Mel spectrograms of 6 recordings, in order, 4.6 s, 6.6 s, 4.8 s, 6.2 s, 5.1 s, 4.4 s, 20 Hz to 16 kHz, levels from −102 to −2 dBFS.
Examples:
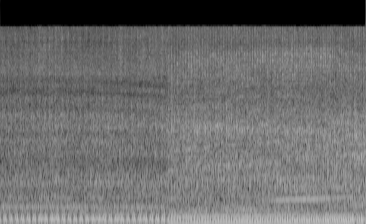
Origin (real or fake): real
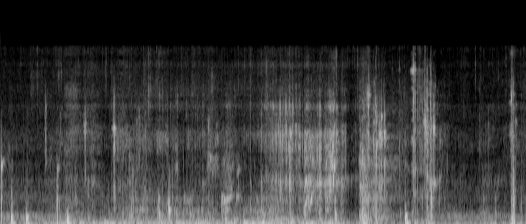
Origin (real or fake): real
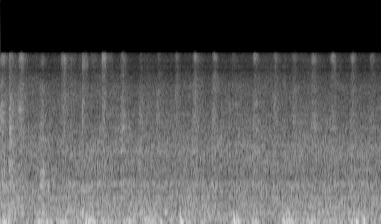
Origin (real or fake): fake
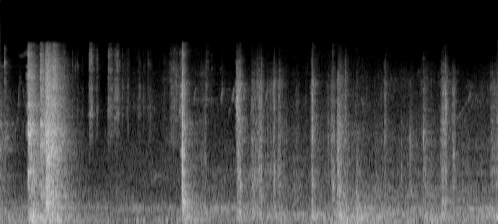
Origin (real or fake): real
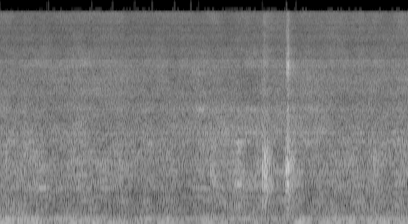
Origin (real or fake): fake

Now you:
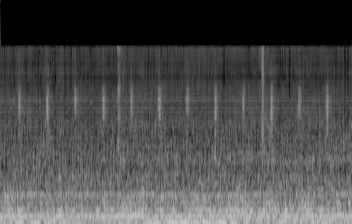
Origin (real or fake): fake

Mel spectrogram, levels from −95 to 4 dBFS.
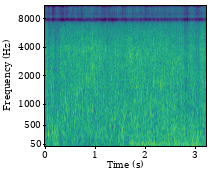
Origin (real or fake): fake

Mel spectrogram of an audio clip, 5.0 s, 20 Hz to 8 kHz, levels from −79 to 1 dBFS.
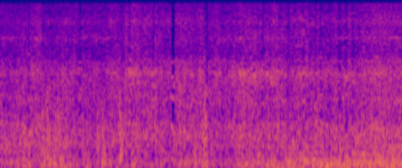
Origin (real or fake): real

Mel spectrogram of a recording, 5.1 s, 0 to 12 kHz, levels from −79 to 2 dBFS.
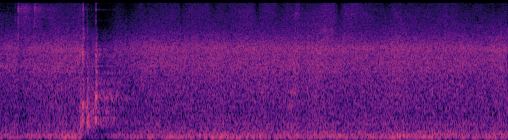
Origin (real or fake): real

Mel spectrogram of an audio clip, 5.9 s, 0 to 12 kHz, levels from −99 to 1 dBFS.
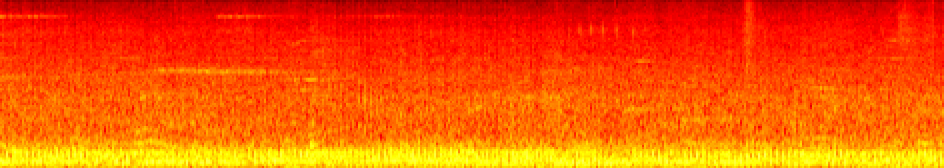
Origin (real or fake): real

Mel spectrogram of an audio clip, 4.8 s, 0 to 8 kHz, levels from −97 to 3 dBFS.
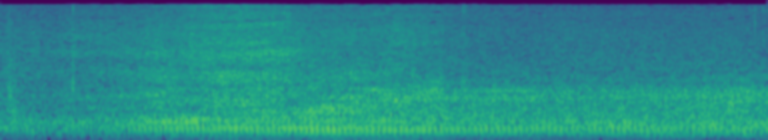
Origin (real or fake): real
